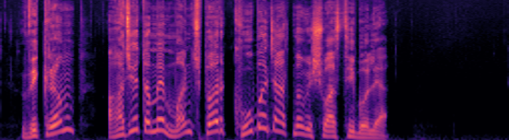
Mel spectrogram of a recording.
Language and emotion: Gujarati, surprised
